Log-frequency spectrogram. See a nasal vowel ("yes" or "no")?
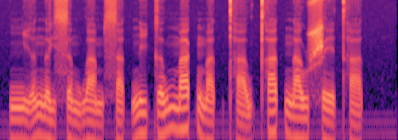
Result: no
